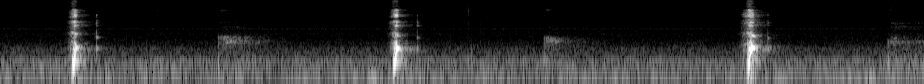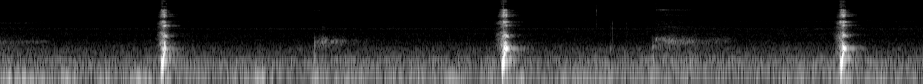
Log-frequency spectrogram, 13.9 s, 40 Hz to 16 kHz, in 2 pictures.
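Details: Adult with intractable hiccups since December 2015, in 12-hour episodes up to 7 days a week, with belching, choking spasms and developing achalasia; six sharp hiccups every two to three seconds, about 25 a minute, with soft breaths between.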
